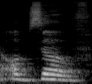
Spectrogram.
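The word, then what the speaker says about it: observe: तो ऑब्जर्व जब हम लोग बोलते हैं तो उसमें जो एस आता है वो ज की तरह उच्चारित होता है और लास्ट में व से अंत होता है, ऑब्जर्व।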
